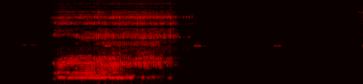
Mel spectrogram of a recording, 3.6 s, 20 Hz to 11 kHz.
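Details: A single loud, rough inspiratory snore over a second long with a buzzing tone, during drug-induced sleep endoscopy of a 32-year-old male, BMI 27.5, AHI 52.5, with funnel-type, mainly anteroposterior soft palate collapse; obstructive sleep apnea snoring.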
